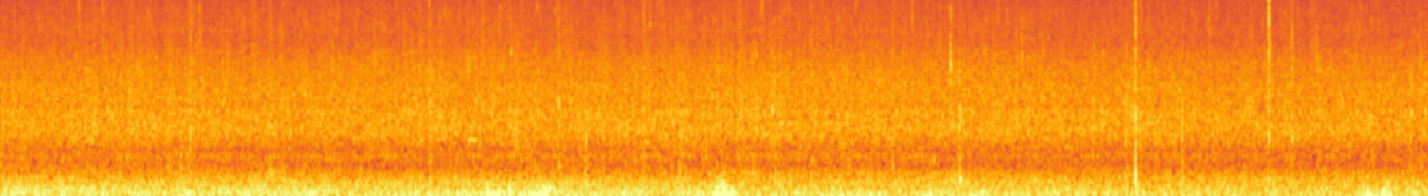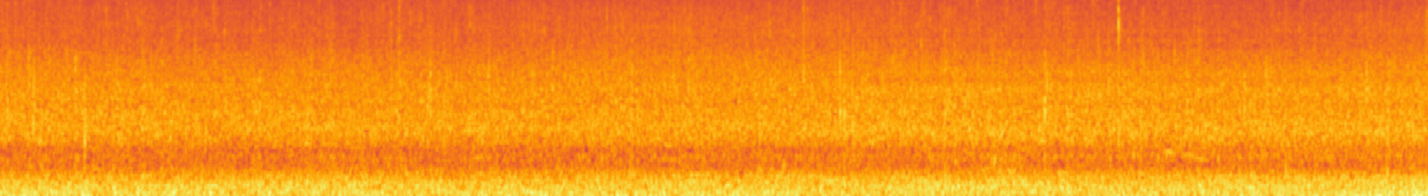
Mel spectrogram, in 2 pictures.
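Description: Steady rain falling, an even hiss, with a few short soft low knocks about five, seven and fourteen seconds in.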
